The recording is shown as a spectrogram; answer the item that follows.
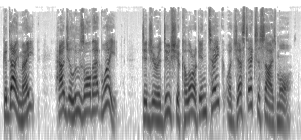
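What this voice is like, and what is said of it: Put-on Australian accent. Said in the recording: “what kind of accent am I attempting? ... Well, it's Australian”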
